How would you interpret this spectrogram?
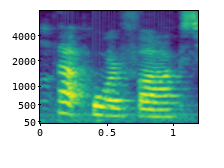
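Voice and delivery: ordinary delivery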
